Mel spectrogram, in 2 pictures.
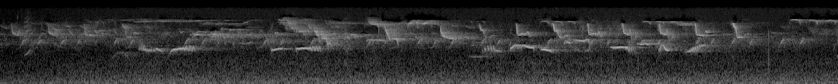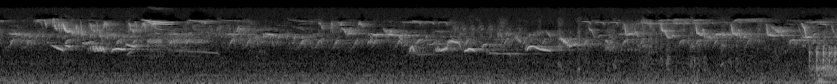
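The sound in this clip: Crows calling as a breeding pair wakes at the nest, a long run of many harsh, repeated calls that overlap and continue steadily at a fairly faint level throughout.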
